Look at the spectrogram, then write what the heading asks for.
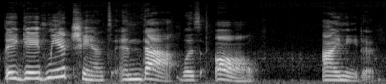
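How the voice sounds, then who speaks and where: A woman teacher reading a picture book aloud to children in an expressive, emphatic storytelling manner. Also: a little high. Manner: animated, emphatic, pauses to question young listeners.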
